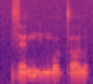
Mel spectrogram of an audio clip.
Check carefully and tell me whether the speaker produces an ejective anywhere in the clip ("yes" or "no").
yes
